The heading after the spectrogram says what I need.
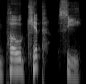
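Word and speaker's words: Poughkeepsie: It's actually Po Kipc.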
